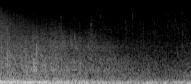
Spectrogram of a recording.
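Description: A Confringo explosive spell goes off in Hogwarts Legacy, a deep, rumbling boom that hits loud at once and fades into a low rolling tail over two seconds.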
